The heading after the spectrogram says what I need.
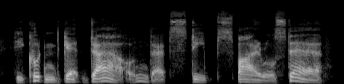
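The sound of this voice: Lively intonation marks the delivery. It comes in an unforced reading voice.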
